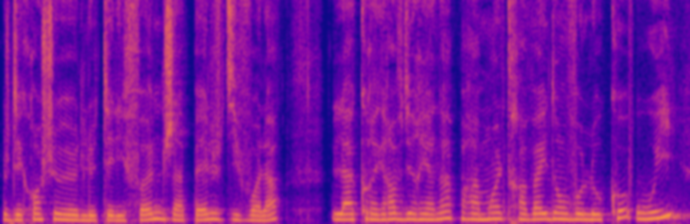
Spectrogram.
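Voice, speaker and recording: A woman's voice: mid-range voice, fast. Young woman, telling her story on a talk show, acts out every voice. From Réunion. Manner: lively storyteller acting out dialogue. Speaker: guest.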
